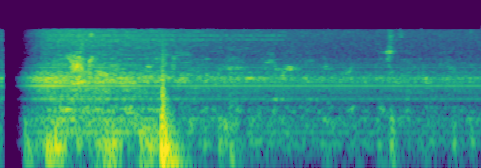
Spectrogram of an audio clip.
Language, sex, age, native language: Icelandic, male, 18-19, Icelandic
